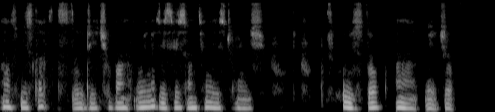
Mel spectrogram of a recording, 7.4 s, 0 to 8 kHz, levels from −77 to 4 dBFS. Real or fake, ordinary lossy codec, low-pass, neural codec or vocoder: real; none; 7.2 kHz; none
